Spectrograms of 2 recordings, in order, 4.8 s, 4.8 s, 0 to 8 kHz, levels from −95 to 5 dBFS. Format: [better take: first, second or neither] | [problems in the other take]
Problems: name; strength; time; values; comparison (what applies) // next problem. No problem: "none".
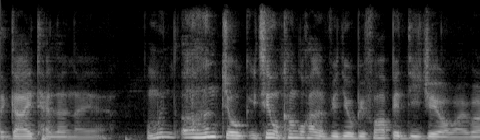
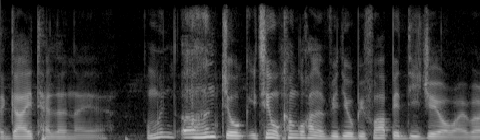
second | room echo; dies away in 0.2 s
